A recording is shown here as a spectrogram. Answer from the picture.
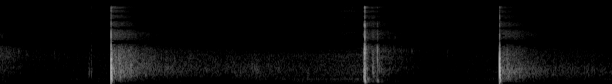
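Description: Roman candle firing three shots, each a sharp pop followed by a fading echo: about a second in, a few seconds later, and once more about five seconds in.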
